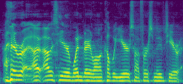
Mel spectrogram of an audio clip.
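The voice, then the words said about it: Southern US accent. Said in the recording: “Accent was a little thicker than what it is now. You think it's bad now”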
